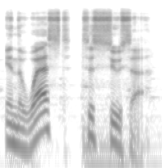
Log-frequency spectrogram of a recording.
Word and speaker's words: Susa: Herodotus describes a royal road running from Sardis, pronounced Sardis, in the west to Susa, pronounced Susa, deeper in the imperial core.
